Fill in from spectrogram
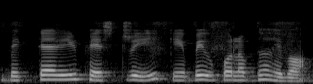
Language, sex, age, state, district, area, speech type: Odia, female, 18-30, Odisha, Kendrapara, urban, read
